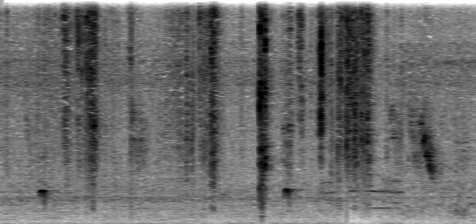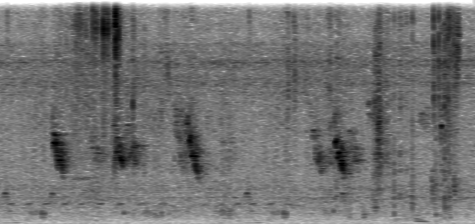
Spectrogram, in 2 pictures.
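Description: A small knife scrapes and slices through the peel of a potato.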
